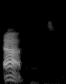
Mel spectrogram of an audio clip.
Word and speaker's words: asked: because ask has an explosive sound at the end. Ask finishes with K. So the K sound. So when we transform it into the past, you know there's a key to pronounce it more native like, but it doesn't apply in this list. So we would have to go with asked. You see, asked. So the letter T is an explosive sound in asked.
